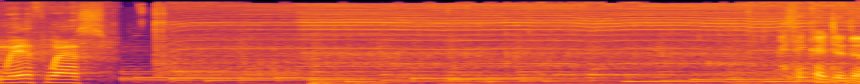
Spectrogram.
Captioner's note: mixer runs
